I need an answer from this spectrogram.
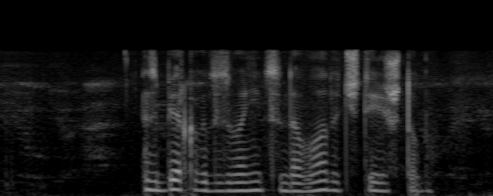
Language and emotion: Russian, neutral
